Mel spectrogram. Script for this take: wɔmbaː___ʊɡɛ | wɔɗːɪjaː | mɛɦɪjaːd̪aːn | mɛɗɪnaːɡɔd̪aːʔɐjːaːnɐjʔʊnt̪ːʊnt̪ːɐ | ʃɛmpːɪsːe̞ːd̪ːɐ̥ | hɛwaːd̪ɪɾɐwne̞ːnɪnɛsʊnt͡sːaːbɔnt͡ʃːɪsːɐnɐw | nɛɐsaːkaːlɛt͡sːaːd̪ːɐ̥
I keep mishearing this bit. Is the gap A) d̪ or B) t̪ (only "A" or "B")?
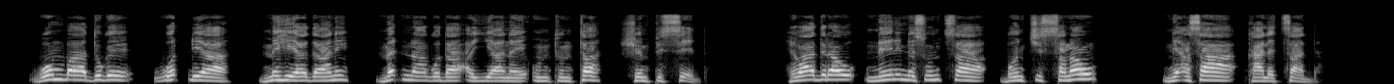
A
